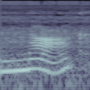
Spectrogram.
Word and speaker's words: knock: So those who are starting to read can see this word, knock, is spelled K-N-O-C-K, but we don't say that K sound, we just say knock.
